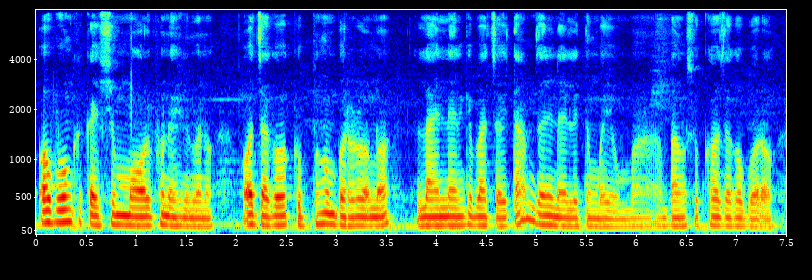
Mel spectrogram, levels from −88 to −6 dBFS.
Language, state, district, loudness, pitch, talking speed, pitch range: Kokborok, Tripura, West Tripura, -19 LUFS, 120 Hz, 175 wpm, 110-130 Hz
